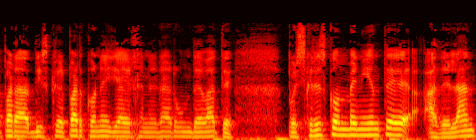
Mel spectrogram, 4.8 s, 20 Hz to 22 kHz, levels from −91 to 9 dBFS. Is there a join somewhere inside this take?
yes; 1 cut; at 3.1 s

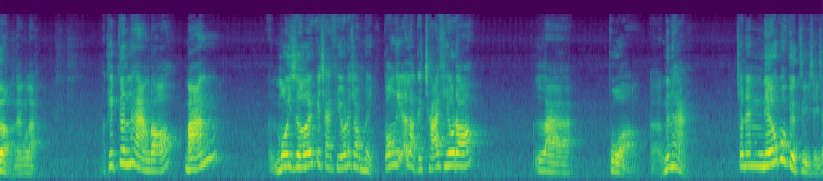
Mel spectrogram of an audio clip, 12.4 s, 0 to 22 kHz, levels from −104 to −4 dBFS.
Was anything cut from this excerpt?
yes; 3 cuts; at 2.7 s, 5.7 s, 9.7 s

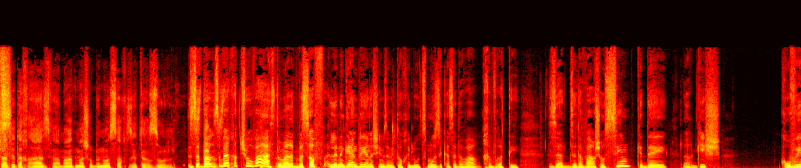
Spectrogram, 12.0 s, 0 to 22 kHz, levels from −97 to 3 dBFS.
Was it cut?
no; 0 cuts

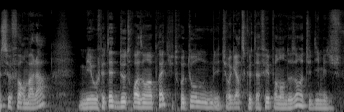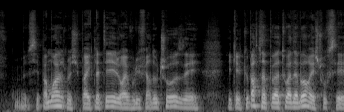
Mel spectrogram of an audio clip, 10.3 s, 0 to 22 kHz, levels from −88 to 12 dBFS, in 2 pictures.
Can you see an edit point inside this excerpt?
yes; 2 cuts; at 1.5 s, 9.1 s

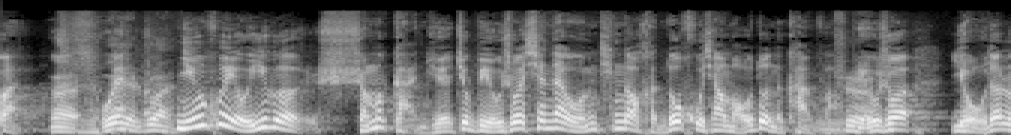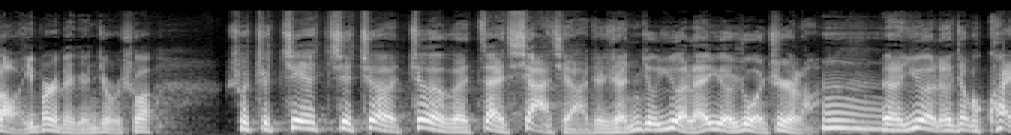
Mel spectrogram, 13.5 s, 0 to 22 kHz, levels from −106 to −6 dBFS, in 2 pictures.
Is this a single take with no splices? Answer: yes; 0 cuts

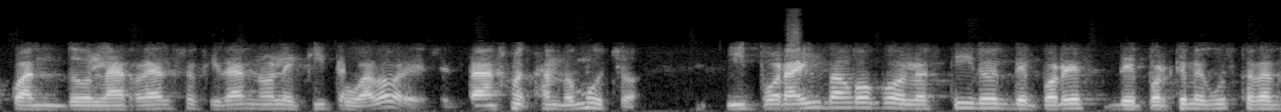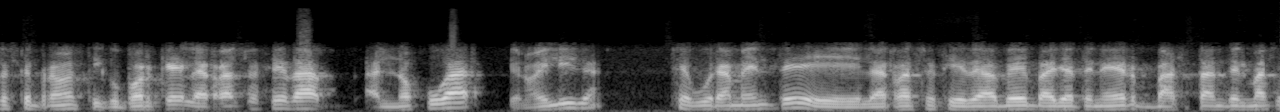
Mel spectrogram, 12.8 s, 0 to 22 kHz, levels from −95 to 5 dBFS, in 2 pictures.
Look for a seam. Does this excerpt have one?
yes; 3 cuts; at 1.7 s, 4.2 s, 9.8 s

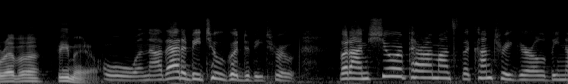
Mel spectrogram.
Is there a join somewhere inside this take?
no; 0 cuts

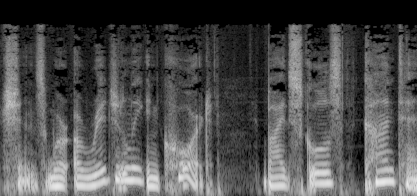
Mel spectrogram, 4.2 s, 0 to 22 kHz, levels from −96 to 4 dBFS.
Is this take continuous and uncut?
no; 2 cuts; at 1.4 s, 2.9 s

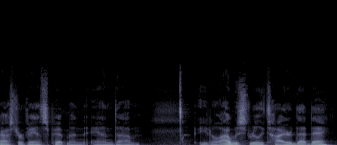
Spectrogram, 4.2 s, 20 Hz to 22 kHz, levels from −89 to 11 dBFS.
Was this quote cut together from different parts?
yes; 2 cuts; at 2.4 s, 3.1 s

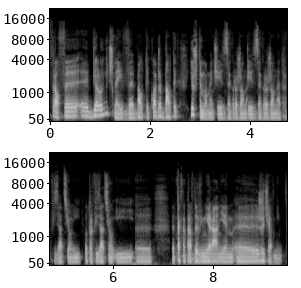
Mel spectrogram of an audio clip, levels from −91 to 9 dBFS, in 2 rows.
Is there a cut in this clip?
yes; 3 cuts; at 2.2 s, 3.9 s, 5.4 s

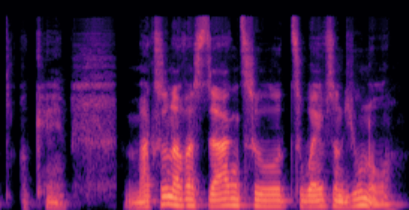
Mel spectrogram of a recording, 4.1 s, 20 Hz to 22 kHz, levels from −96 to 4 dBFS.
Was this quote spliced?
yes; 1 cut; at 1.1 s

